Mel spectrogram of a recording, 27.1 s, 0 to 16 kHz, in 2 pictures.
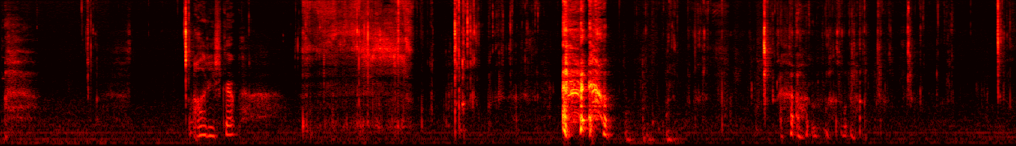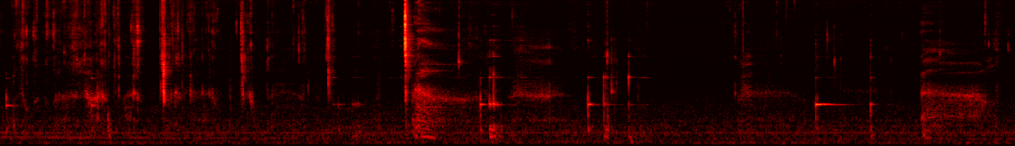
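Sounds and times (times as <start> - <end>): wet chewing and mouth clicks: 9.0 - 18.1.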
